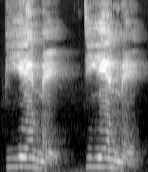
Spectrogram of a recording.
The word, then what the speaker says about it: tiene: A letra T, no espanhol, tem som de T mesmo, ok? Então, presta atenção como é que a gente vai pronunciar. Tía, tía, tiene. Viu que não tem esse tchá-tchá?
